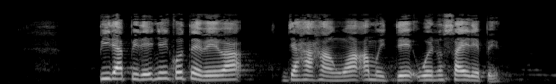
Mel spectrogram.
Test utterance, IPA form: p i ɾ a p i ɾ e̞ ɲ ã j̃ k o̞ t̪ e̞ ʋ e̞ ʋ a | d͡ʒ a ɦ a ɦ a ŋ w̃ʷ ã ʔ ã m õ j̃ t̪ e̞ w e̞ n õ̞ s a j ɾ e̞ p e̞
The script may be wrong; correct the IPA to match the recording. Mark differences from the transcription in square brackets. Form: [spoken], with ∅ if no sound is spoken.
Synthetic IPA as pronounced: p i ɾ a p i ɾ e̞ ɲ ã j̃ k o̞ t̪ e̞ ʋ e̞ ʋ a | d͡ʒ a ɦ a ɦ a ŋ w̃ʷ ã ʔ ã m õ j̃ t̪ e̞ w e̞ n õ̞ s a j ɾ e̞ p e̞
